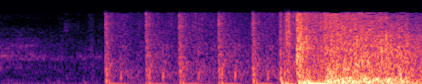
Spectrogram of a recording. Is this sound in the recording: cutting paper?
no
